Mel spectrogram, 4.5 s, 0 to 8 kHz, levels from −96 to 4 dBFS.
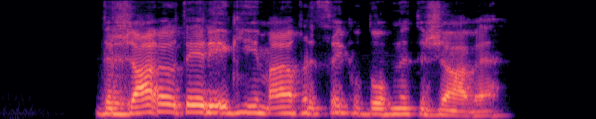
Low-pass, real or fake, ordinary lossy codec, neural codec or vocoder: none; fake; none; codec, 16 kHz, 16 kbps, FunCodec, trained on LibriTTS, 50 frames a second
